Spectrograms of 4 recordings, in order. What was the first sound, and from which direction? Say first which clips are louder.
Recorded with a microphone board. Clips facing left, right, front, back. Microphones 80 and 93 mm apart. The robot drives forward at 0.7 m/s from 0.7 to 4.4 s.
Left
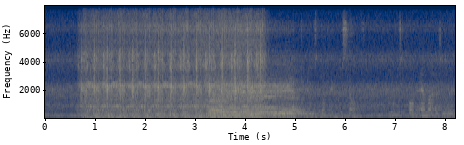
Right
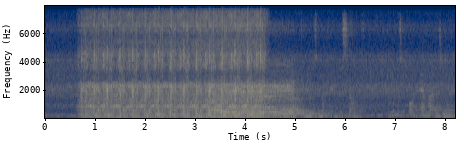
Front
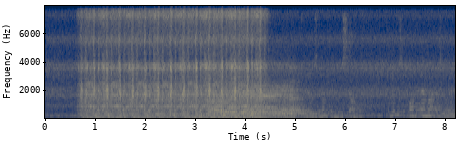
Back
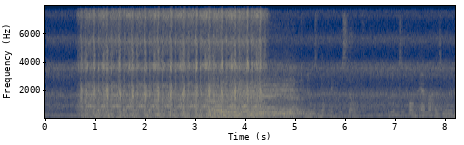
A dropped coin: even, back 2 dB; 175° left.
